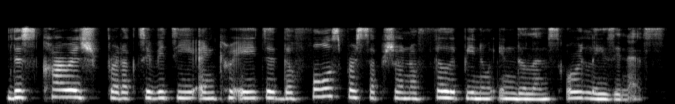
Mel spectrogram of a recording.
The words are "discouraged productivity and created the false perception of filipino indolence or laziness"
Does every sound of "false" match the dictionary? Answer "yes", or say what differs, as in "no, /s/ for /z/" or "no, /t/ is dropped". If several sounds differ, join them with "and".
yes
